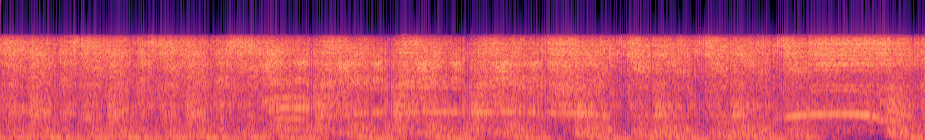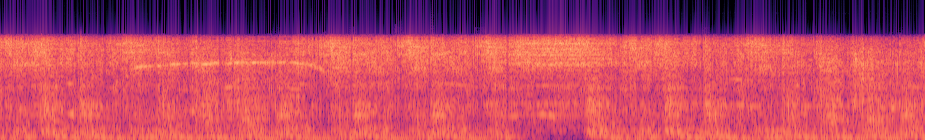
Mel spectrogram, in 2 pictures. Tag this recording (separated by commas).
Music, Pop music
